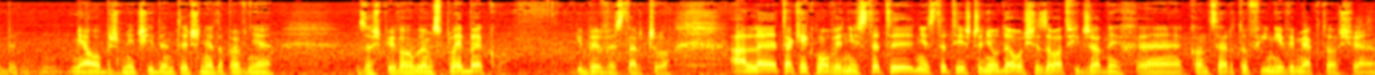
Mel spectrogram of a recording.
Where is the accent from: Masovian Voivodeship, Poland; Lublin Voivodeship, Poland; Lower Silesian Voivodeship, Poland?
Masovian Voivodeship, Poland; Warsaw; moved away as an adult; now in United States; To było już po wieloletnim graniu tutaj w okolicach Warszawy, bo ja z Warszawy pochodzę.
